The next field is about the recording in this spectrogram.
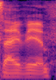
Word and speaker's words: Aveum: Am I pronouncing that correctly? Is it Avium? – I don't really know. I've forgotten, but yeah. Yeah, it is Avium.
